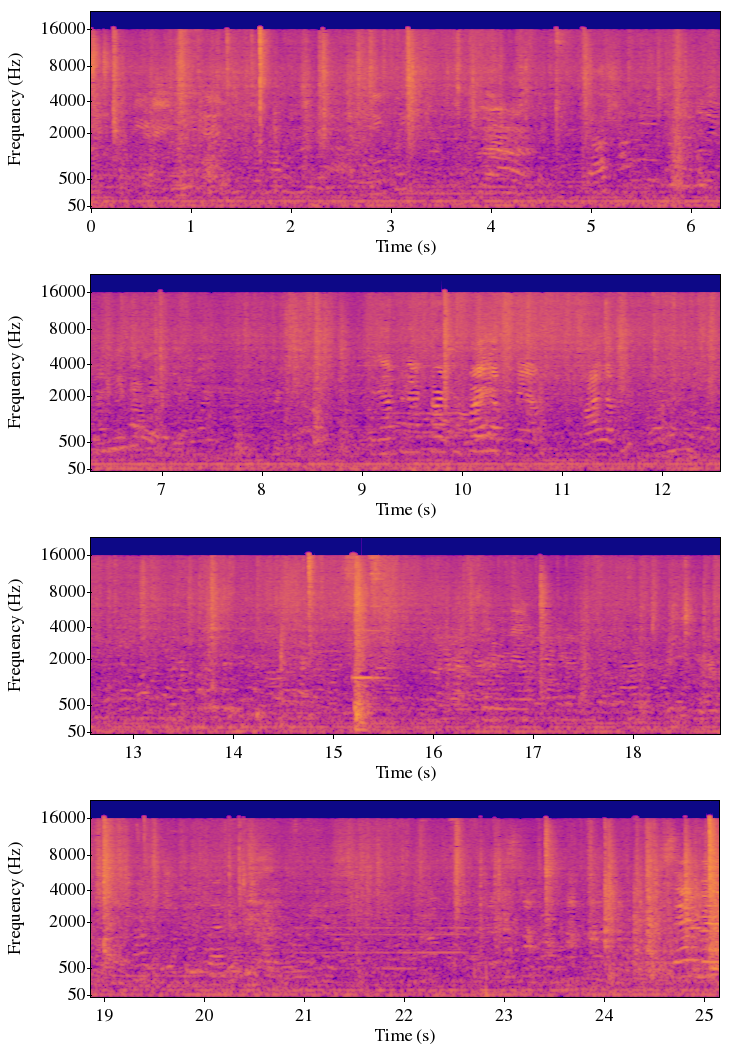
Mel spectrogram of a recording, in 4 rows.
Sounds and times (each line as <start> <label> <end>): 11.9 crowd 25.1
18.1 cashier 25.1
